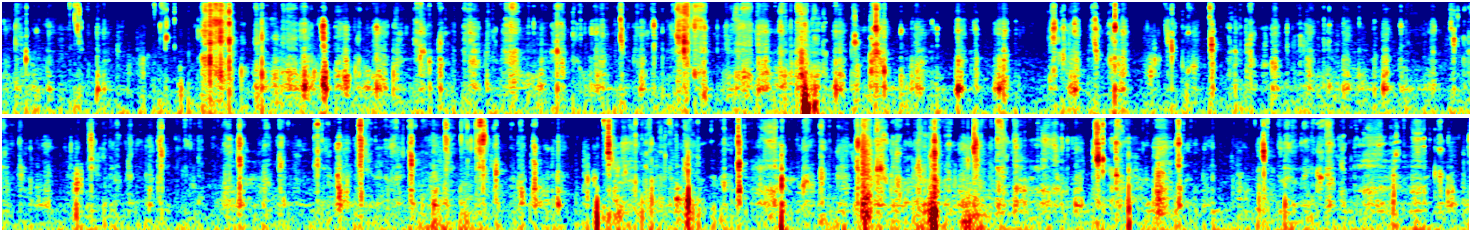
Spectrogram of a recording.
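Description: Close-miked crunching and chewing of food, including raw bitter melon, with many sharp crunchy bites and a few louder ones along the way.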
